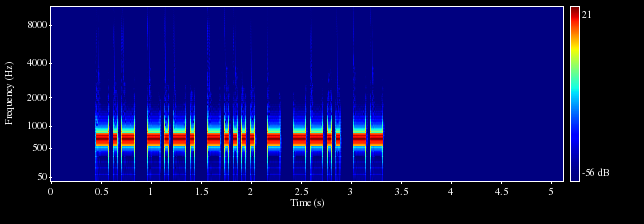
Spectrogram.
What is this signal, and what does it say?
Morse code, heard as a keyed tone, about 28 wpm, 700 Hz. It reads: KC6TZM
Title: USA Call Signs - 6 Characters - Repeated 2x - 28wpm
